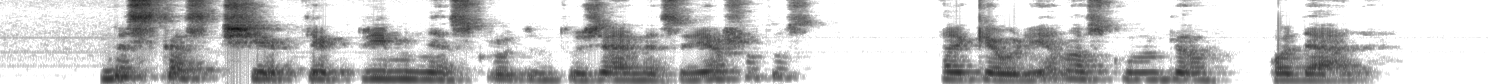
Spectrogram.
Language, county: Lithuanian, Kaunas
